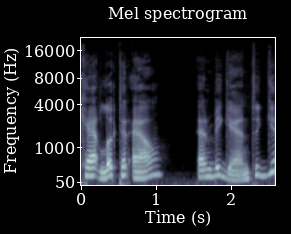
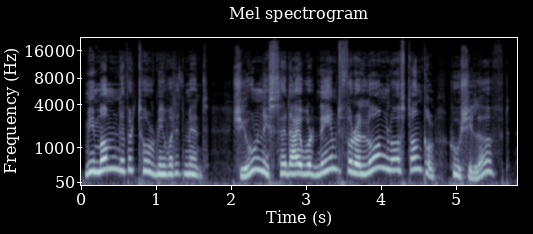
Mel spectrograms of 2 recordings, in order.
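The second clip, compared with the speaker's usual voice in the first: high, humble Irish tomcat; 7 semitones higher than usual. Acted. Al telling of his long-lost uncle, humble high Irish voice. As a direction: explain meekly in a high Irish voice. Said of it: "replied a humble Al".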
